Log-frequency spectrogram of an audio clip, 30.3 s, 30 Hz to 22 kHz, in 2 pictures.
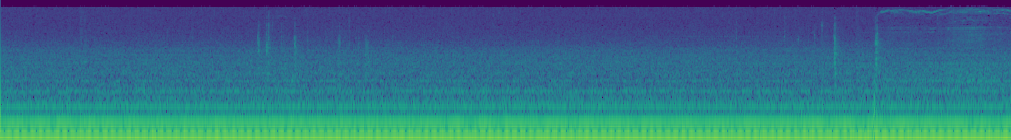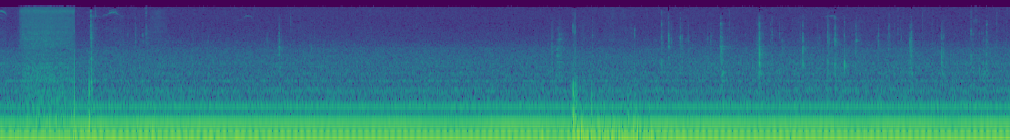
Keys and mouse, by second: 1.2 click, 4.1 ctrl+right click, 4.6 click, 5.2 ctrl+right click, 5.9 click, 10.9-14.9 drag, 17.3 click, 19.5 ctrl+right click, 19.8 ctrl+click, 26.1 ctrl+right click, 26.7 alt+click, 27.7 r, 27.9 click, 28.6 alt+click, 28.9 ctrl+right click, 29.7 alt+click, 30.1 ctrl+right click.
